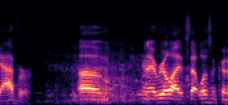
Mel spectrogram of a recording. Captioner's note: laughter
